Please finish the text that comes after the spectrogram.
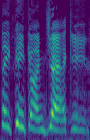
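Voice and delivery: slow, high, whiny son voice; mock whine. Son complaining to dad that people mistake him for his sister, slow high whine. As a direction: act out a sulking kid.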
